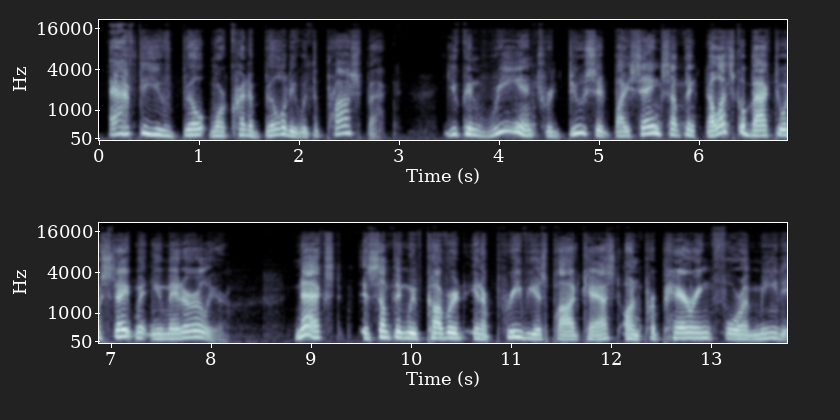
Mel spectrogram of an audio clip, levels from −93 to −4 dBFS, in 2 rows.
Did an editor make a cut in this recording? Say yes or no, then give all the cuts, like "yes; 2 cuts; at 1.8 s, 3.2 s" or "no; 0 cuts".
yes; 1 cut; at 5.9 s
